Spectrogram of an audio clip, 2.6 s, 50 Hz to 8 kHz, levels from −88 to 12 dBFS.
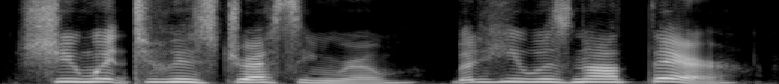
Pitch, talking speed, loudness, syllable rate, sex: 245 Hz, 255 wpm, -17 LUFS, 5.5 syllables/s, female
